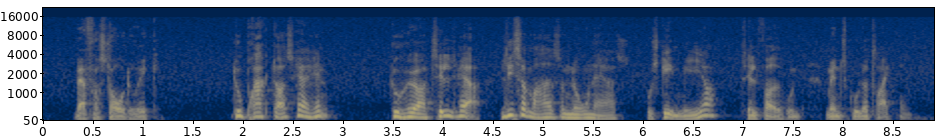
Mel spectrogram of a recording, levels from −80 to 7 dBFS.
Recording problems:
hiss; faint; throughout; 25 dB below the speech

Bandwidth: 15.5 kHz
